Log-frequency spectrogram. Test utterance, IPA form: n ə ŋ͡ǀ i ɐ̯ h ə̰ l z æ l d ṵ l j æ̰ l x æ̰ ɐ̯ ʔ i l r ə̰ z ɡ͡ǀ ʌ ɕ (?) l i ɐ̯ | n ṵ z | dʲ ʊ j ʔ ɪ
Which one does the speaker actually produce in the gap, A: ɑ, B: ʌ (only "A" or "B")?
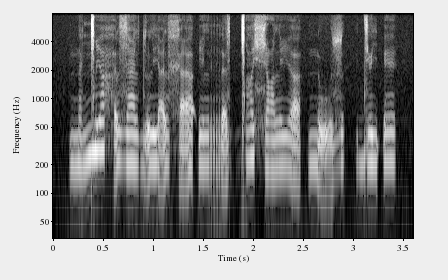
A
